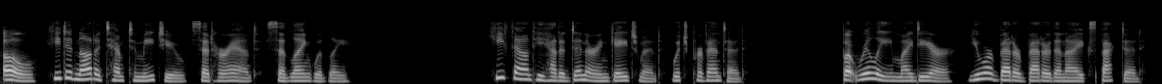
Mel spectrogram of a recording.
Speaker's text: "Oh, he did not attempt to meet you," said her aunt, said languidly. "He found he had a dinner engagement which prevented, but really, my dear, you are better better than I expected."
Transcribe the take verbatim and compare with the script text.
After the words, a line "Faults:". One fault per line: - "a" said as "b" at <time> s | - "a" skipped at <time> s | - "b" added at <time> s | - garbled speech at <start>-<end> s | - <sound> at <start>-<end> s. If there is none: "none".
"Oh, he did not attempt to meet you," said her aunt, said languidly. "He found he had a dinner engagement which prevented, but really, my dear, you are better better than I expected."
Faults:
none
